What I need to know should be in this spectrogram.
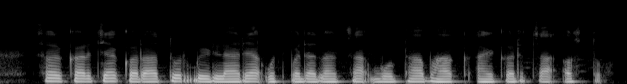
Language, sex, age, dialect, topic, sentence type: Marathi, male, 18-24, Varhadi, banking, statement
